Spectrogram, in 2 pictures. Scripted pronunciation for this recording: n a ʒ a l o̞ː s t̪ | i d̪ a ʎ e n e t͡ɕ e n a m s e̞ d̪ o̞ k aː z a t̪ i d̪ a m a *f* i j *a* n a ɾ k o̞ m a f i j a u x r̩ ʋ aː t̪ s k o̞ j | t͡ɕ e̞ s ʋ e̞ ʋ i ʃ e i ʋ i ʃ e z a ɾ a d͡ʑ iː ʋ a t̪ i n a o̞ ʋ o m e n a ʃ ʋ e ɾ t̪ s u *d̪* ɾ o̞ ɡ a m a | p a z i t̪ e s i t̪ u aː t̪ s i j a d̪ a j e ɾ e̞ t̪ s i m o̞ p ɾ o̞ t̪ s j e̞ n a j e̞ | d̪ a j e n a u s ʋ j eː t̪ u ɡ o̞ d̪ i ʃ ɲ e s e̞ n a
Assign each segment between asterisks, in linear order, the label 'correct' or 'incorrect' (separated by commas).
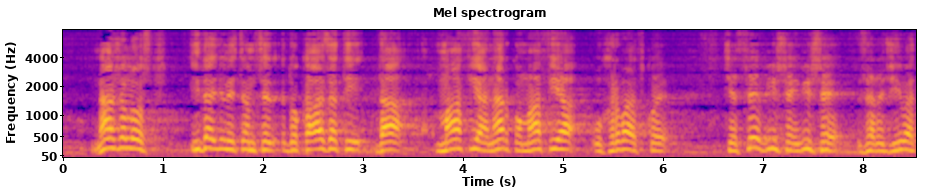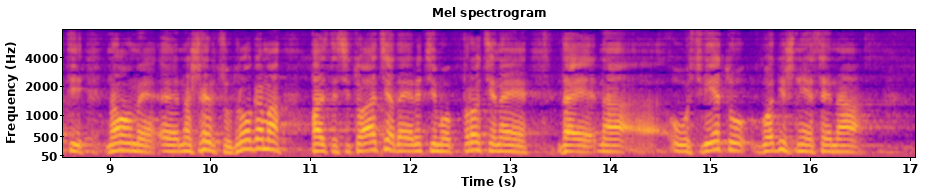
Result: correct, correct, correct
